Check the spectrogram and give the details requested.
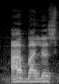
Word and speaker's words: Abalos: Sabi po ni Benhur Abalos, Abalos pala ang pag-pronounce yan, Benhur Abalos.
